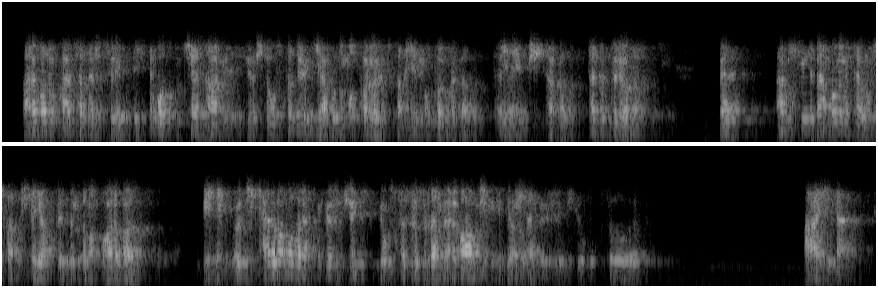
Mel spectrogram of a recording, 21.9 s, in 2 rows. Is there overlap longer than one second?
Yes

